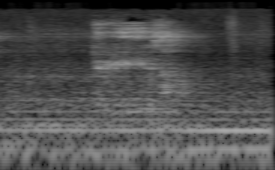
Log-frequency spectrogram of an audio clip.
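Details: Patient counting aloud with breathy voice from unilateral vocal fold paralysis after nerve section or brain damage on that side, with the fold atrophied, thin, bowed and possibly staying open.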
